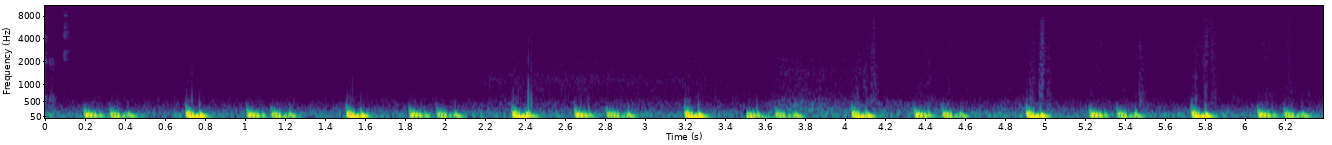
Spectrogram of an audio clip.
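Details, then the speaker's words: Third heart sound (S3, ventricular gallop) in heart failure, low-frequency and best heard with the stethoscope bell: regular heart sounds near 72 a minute with an extra soft early-diastolic thud. "lo bien ese es el tercer ruido o galope ventricular"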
